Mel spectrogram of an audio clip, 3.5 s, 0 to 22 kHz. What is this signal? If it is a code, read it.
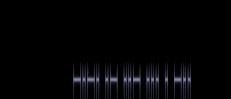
Morse code, heard as a keyed tone, about 34 wpm, 700 Hz. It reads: CAUSED
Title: ED Suffix - Top 100 Words with Base Words 35wpm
